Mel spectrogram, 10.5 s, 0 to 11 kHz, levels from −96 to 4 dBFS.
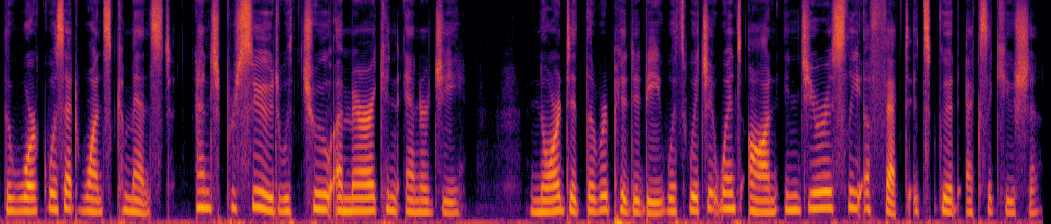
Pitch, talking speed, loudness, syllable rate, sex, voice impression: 200 Hz, 150 wpm, -21 LUFS, 4.8 syllables/s, female, feminine, slightly adult-like, fluent, cute, friendly, slightly kind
